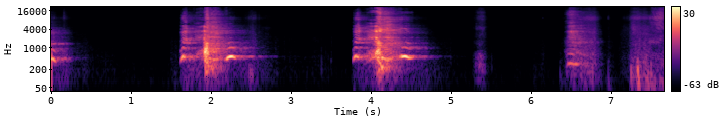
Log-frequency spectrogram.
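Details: Simulated scenario, woman caught a cold after a storm: two forceful sick sneezes, each with sharp inhaled build-up and explosive release, then lighter sniffs.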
